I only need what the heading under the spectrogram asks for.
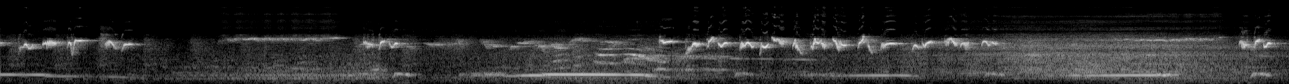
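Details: Robin in full song, played to get other robins singing: long varied stream of whistled, chattering and warbling phrases, with fast trills in the middle and lower whistled notes between, near continuous for the whole stretch.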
